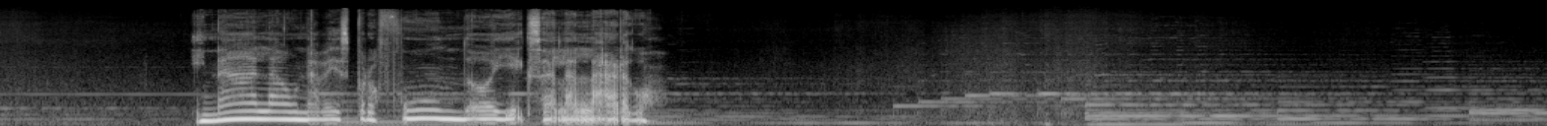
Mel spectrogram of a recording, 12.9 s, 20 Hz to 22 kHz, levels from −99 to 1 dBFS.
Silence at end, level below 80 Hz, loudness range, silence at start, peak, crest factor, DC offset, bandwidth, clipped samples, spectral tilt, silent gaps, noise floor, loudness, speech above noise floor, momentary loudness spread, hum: 0.2 s; -60 dBFS; 24 LU; 1.65 s; -12 dBFS; 14 dB; under 0.1%; 15.5 kHz; under 0.1%; -6 dB/octave; none; -58 dBFS; -21 LUFS; 37 dB; 27 LU; none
